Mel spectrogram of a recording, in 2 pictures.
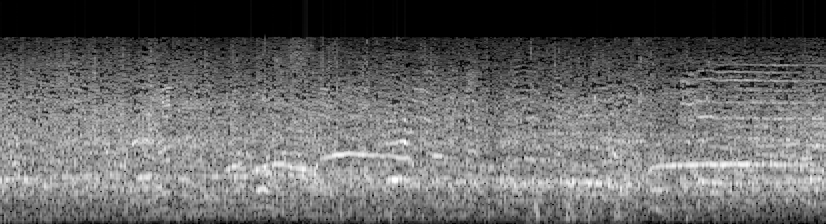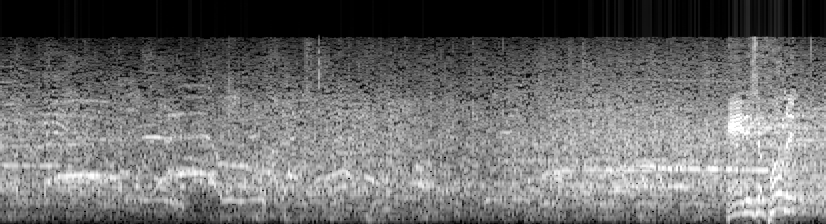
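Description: A large crowd cheers and murmurs in a big echoing arena.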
